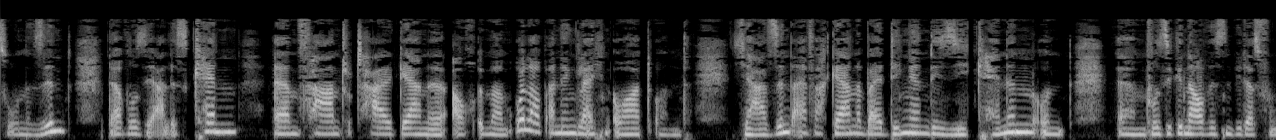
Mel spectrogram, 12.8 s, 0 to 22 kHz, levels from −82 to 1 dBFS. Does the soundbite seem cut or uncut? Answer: uncut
